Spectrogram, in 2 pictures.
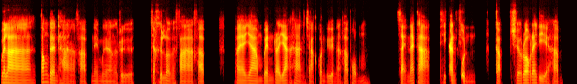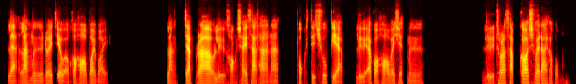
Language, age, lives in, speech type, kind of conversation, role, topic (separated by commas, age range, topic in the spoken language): Thai, 20-24, Thailand, read, expert-assistant, expert, ได้ยินมาหลายแบบเกี่ยวกับการสวมหน้ากากอนามัยในที่สาธารณะ จริงๆ แล้วจำเป็นแค่ไหนกันแน่?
